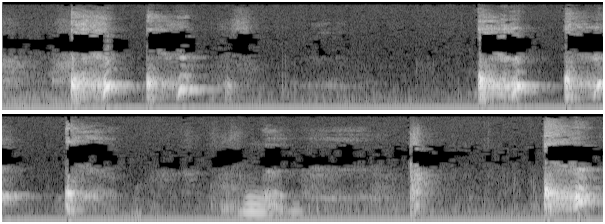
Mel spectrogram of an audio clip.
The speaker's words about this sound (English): You have a little cough.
